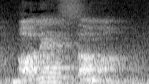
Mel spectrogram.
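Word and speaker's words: anathema: 어네서머 라고 하죠. 원래 맞으면 어네서머인데 뭐 발음 시험 문제 아나운서다.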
